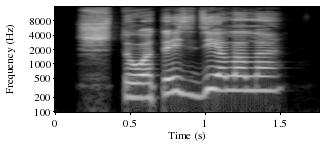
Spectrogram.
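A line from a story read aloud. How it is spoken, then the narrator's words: Roar. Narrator (Russian): взревел он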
